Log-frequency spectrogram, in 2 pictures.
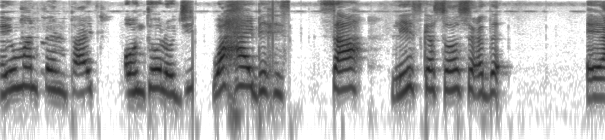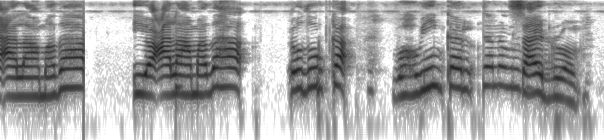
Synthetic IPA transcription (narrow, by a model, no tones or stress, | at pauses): jumɐnfɛnt̪ʰajt | ɔnt̪ʰɔlɔt͡ʃɪ | wɑħɑjbɪħɪ | saː | liːskʰɐsɔːsɔʕd̪ɛ | ɛːʕɑlaːmɐðɐɦɐ | ijɔʕɑlaːmɐðɐɦɐ | ʕʊðʊrkʰɐ | wɐɦwiːŋkʰɐlsajd̪rɔm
